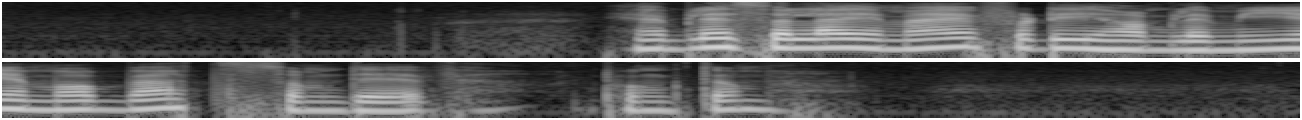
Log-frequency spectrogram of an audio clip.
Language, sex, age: Norwegian, female, 25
